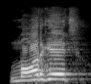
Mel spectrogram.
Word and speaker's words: कोलटरल मोरगेज: मोरगेज मत बोलो गिरवी का एक नाम और कोलटरल मोरगेज इसमें टी साइलेंट होता है गोल्ड रखा प्रॉपर्टी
